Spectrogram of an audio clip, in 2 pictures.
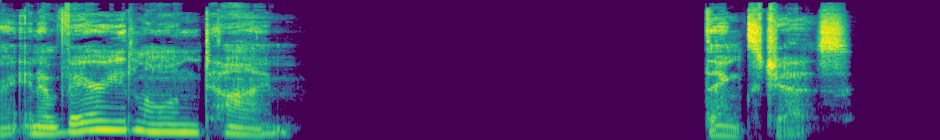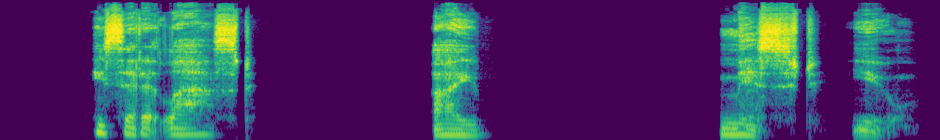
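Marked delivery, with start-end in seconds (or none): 3.5-4.3 lower, near-whispered gratitude; hushed thanks. Acted. Lev moved, quiet. 6.8-9.3 lower, soft male voice; tender and quiet; Lev, tender. Acted.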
